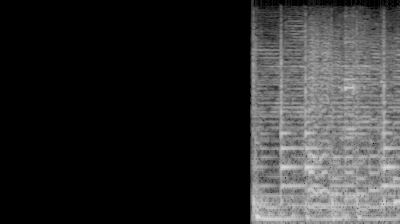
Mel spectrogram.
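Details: Two and a half seconds of silence, then sitar and tabla music starts abruptly, with no animal voice.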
